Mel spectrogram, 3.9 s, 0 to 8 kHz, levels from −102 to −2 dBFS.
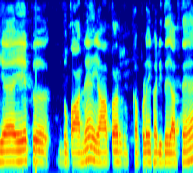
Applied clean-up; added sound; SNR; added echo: none; none; none; none.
